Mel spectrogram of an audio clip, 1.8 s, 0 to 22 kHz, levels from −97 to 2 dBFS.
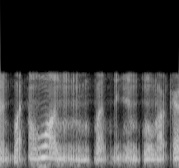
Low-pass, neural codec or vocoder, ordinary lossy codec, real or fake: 3.6 kHz; autoencoder, 44.1 kHz, a latent of 192 numbers a frame, MeloTTS; none; fake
